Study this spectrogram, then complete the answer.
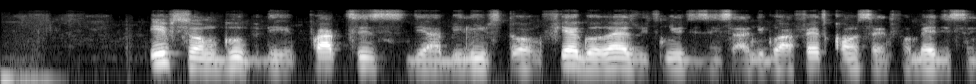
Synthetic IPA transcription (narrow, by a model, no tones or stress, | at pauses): ifsɔ̃mɡɹupdepʰɹak̚tʰisdɛabilifsdɔ̃ŋfiɛɡoɹaɪzwiðnjudizisãndeɡoafɛk̚tkʰɔ̃nsɛ̃ntfɔmɛdisĩn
